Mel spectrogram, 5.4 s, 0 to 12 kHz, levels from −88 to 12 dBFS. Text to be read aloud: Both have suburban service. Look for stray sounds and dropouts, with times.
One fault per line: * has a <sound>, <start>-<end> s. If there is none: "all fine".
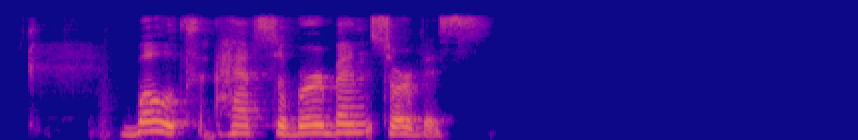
all fine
